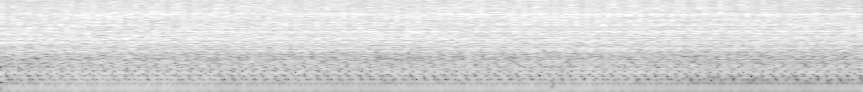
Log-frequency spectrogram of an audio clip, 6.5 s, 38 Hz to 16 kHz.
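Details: Peugeot 307 1.6 90 hp engine at idle: steady sharp tapping about three times a second over the engine; knocking noise of unknown source.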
